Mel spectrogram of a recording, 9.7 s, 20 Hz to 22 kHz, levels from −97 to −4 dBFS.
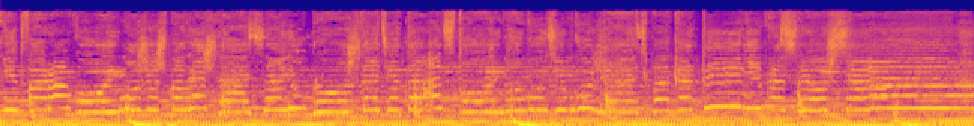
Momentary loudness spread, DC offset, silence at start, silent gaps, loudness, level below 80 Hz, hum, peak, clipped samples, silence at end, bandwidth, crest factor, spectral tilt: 3 LU; under 0.1%; 0 s; none; -15 LUFS; -18 dBFS; none; -2 dBFS; under 0.1%; 0 s; 16 kHz; 12 dB; -4.5 dB/octave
